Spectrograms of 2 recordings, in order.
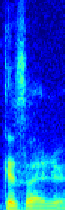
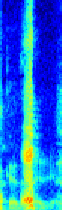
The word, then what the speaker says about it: Cassandra: It's just Cassandra. It's just Cassandra. Cassandra.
